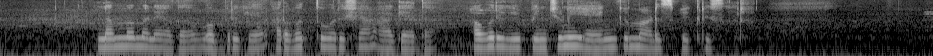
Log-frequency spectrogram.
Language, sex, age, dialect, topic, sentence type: Kannada, female, 36-40, Dharwad Kannada, banking, question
